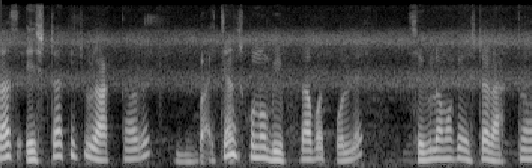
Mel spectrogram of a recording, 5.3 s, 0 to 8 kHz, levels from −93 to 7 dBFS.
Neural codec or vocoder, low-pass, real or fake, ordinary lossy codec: none; 7.2 kHz; real; none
